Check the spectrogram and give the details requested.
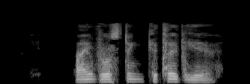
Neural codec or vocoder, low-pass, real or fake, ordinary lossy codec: codec, 16 kHz, 2 kbps, FreqCodec, larger model; 7.2 kHz; fake; MP3, 32 kbps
